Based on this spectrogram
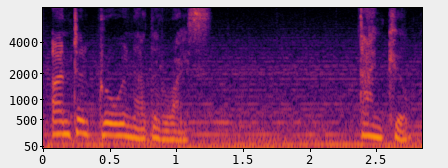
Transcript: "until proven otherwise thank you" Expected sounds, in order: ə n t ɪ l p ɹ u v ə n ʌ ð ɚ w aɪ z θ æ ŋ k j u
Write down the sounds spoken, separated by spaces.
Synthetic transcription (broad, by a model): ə n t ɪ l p ɹ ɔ ə n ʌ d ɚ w aɪ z t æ ŋ k j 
